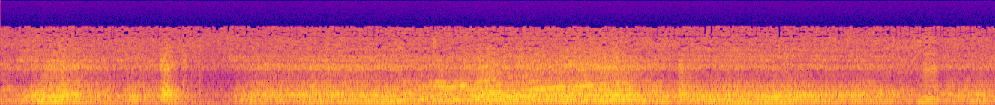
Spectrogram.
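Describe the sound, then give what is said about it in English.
A car drives across a field, its engine giving a rough, sustained drone that swells and revs through the middle, with voices heard partly over it. “Drive across that field”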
